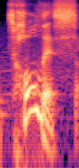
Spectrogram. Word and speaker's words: Tolis: Tony Tolis, I'm told is the way it's pronounced his name, in 9th, and Eugenio Massa rounds out our top 10.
